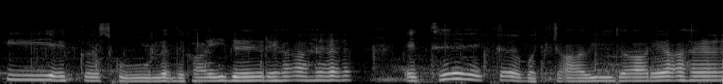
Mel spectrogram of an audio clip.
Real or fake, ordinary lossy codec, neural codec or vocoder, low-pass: real; none; none; 7.2 kHz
